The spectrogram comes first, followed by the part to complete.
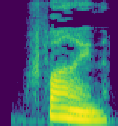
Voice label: "Fine", English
